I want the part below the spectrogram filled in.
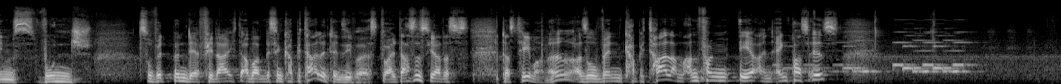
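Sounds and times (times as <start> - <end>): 
speech: 0.0 - 8.8
electronic warbling ringing tone: 7.8 - 10.0.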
